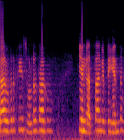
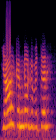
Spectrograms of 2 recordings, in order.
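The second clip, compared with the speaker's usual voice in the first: agitated questions; 7 semitones higher, 10 dB louder than usual. Acted.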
